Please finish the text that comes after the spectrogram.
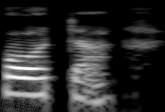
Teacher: When we have an aspirated H, it's hota. So it's coming again from your esophagus.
